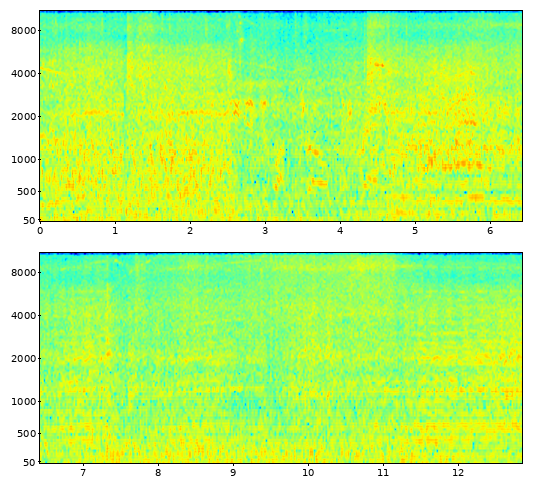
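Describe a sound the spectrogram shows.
A sports car engine roars and revs up as it accelerates.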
